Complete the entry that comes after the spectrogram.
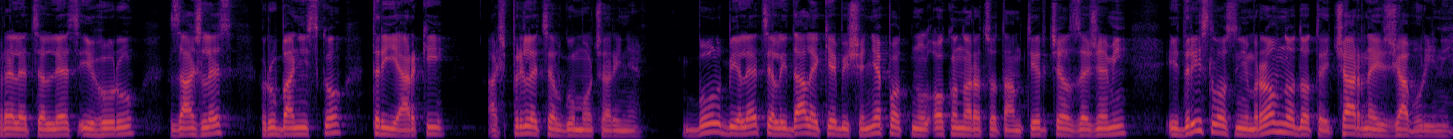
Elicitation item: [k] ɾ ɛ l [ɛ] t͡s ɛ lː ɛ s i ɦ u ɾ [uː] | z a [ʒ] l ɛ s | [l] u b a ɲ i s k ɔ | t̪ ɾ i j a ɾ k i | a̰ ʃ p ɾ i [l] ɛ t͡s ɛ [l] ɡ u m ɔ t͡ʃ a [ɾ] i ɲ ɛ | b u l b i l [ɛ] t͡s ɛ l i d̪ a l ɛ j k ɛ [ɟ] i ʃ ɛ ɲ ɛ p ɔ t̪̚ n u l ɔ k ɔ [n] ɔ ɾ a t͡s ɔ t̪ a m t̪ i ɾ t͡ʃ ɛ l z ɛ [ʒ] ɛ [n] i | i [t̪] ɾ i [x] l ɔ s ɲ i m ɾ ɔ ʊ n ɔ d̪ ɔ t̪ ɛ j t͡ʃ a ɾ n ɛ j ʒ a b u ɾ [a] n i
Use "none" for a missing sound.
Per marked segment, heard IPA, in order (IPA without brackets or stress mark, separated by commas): p, ɛ, u, ʒ, ɾ, l, l, ɾ, ɛ, b, n, ʒ, m, d̪, s, i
